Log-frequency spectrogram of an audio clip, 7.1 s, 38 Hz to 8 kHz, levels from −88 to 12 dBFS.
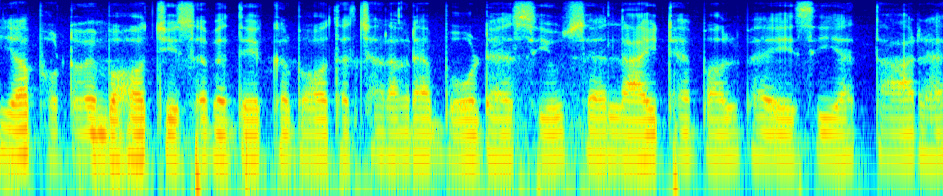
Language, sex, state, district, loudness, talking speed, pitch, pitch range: Hindi, male, Chandigarh, Chandigarh, -21 LUFS, 205 wpm, 105 Hz, 105-110 Hz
